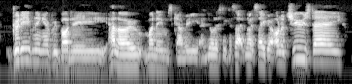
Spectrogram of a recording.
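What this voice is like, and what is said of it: Sick, congested voice. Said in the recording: “As you can probably tell by my voice, I'm not feeling too good... managed to get a cold”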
